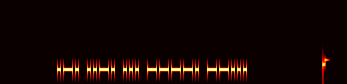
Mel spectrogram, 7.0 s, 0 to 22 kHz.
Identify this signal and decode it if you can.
Morse code, heard as a keyed tone, about 20 wpm, 700 Hz. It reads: RFS97
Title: Code Groups - 5 Letter:Numbers - 20wpm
